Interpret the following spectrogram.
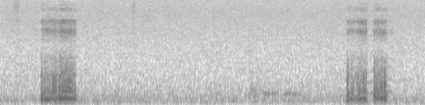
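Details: Sleeping female Chihuahua giving two rough, nasal snore breaths about four seconds apart, each under a second long, against quiet indoor background hiss.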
